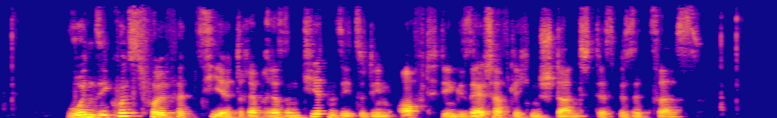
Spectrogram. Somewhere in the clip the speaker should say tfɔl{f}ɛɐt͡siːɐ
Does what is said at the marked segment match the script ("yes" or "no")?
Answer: yes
